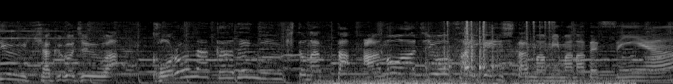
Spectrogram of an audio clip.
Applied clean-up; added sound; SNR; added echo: none; Coin (dropping); 0 dB; none.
